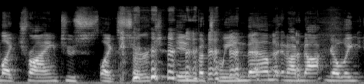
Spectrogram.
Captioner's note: laughing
